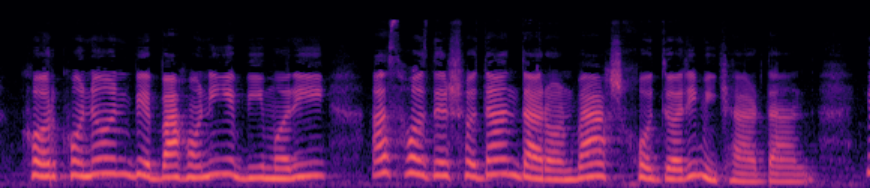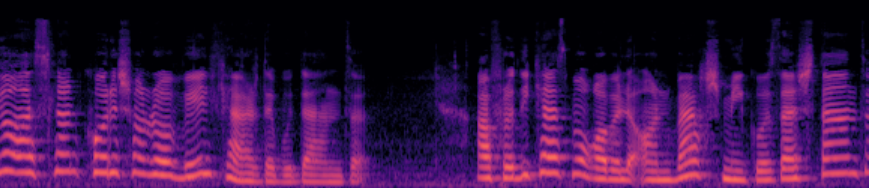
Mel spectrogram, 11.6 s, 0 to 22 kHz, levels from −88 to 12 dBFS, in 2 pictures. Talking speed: 135 wpm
